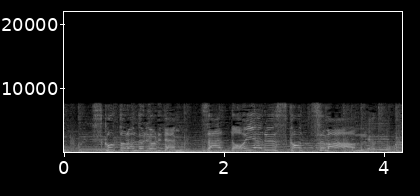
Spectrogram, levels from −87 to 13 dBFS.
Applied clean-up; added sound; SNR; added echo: none; Thunder; 9 dB; none.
